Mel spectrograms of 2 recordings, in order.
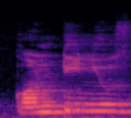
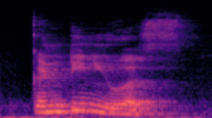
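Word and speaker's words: continuous: सो इंडेफिनट, then कंटिन्यूअस, कॉन्टिन्यूज नहीं कंटिन्यूअस, कंटिन्यूअस, कंटिन्यूअस, and then perfect and then perfect कंटिन्यूअस।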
